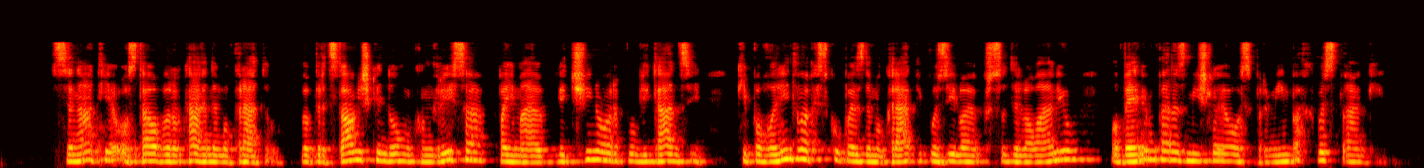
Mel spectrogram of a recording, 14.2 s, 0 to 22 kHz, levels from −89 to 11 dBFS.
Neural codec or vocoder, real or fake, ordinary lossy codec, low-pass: codec, 16 kHz, 4.8 kbps, FACodec; fake; none; none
